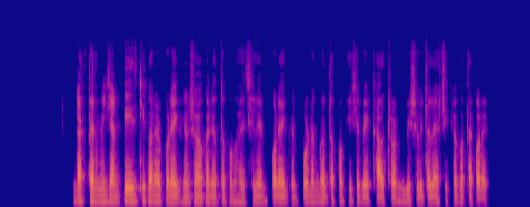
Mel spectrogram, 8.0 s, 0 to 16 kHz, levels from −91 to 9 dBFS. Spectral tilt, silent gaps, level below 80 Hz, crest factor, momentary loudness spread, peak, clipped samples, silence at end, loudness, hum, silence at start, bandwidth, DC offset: -7.5 dB/octave; 4.03-4.08 s; -68 dBFS; 20 dB; 9 LU; -12 dBFS; under 0.1%; 0.65 s; -32 LUFS; none; 1.1 s; 7.4 kHz; under 0.1%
